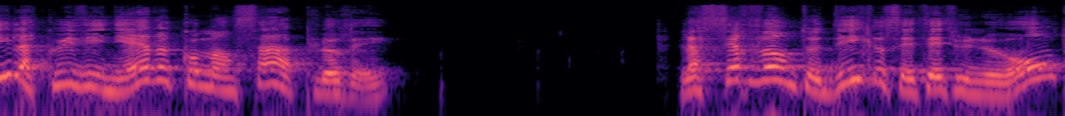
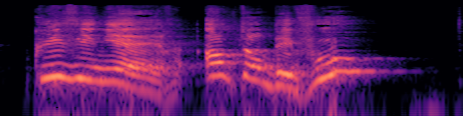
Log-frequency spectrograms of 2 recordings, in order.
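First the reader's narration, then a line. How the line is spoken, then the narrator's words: Angry shout. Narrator (French): cria la vieille demoiselle avec colère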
